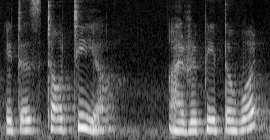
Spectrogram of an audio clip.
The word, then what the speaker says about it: tortilla: How do you pronounce this word? It's not tortilla, it is tortilla. I repeat the word tortilla.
